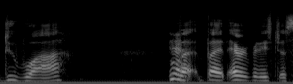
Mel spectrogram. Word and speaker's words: DuBois: and it's spelled do you be is like Du Bois yeah but everybody's just says Dubois and that's how you pronounce it Dubois well Illinois is Illinois now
